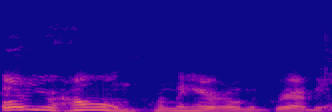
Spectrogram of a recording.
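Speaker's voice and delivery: sing-song, swooping cat voice. Voicing the cat that just clawed into a leg: voicing the cat. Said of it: "She's like".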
